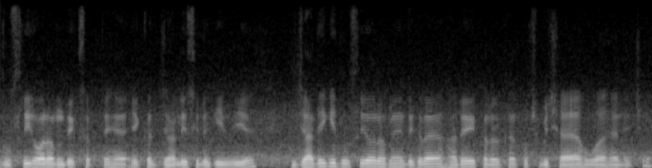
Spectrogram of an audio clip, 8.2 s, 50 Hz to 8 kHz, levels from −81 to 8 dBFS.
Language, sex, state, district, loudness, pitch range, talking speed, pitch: Hindi, male, Chandigarh, Chandigarh, -17 LUFS, 115-135 Hz, 205 wpm, 125 Hz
